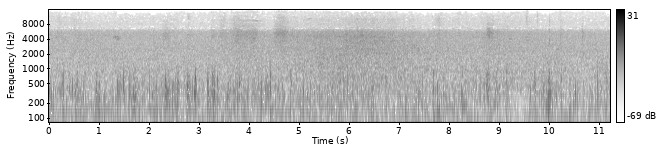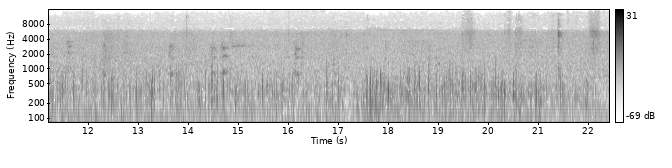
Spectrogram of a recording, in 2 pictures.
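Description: Wind buffeting the microphone: a steady, fluctuating rumble and rustle. A few faint clicks come through in the second half, from hands handling wiring and a connector under an electric scooter's deck.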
